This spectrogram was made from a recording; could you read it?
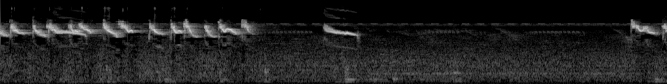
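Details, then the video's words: Japanese white-eye 'líu' song used in training caged birds: a brisk burst of shrill, rapid chirps for over two seconds, one isolated sweeping note, a long hush, then chirping starts again. "TIẾNG CHIM KHUYÊN LÍU CỰC CHẤT"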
